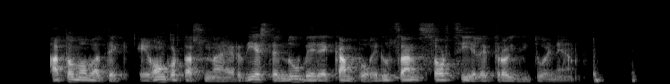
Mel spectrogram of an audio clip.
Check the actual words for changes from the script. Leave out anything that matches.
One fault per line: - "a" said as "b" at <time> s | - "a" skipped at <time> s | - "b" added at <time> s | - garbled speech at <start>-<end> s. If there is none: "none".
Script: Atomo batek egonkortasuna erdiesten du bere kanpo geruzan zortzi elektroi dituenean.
none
